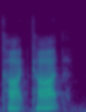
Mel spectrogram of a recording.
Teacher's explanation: i am a speaker of a variety of english that has this merger where the vowels o and ah are merged to ah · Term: caught caught merger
